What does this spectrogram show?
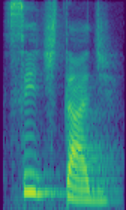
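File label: "сідз-тадз" Komi, female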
